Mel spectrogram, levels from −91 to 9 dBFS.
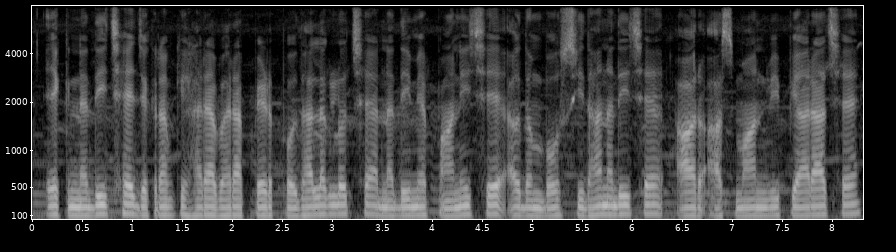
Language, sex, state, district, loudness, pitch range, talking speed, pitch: Angika, male, Bihar, Begusarai, -25 LUFS, 110-125 Hz, 180 wpm, 115 Hz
